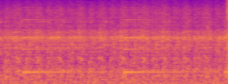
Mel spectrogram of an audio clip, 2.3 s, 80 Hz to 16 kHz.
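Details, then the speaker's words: 2007 Volkswagen Passat 2.0T FSI, about 179,660 miles, salvage car with new battery: starter cranks evenly, tach flickers and it briefly tries to fire but never catches; crank, no start. "I've had this car attempt to start about five times and every time it acts like it's gonna kick off and run that tack moves when the tack moves you'll hear it for a split second try to fire"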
